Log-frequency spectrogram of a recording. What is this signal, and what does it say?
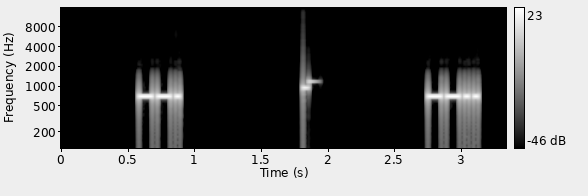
Morse code, heard as a keyed tone, about 35 wpm, 700 Hz. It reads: G Z
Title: Single Letters 35wpm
